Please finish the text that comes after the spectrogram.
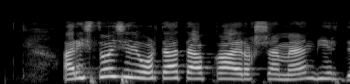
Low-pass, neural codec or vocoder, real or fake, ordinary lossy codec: none; none; real; none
